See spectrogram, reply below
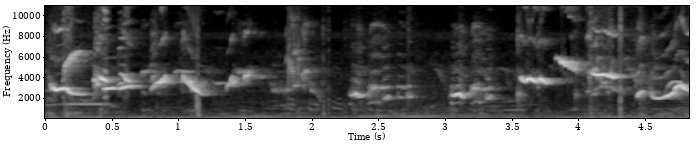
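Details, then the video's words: Agitated oriental magpie-robin singing in an over-emotional 'kanibal' style meant to provoke other magpie-robins: rapid, varied whistled and scratchy phrases, sliding up and down, with a dense stream of short notes and brief pauses. "Kicauan kacer kanibal, mbagong, salto, over emosi bikin kacer lain tambah emosi dan gacor"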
